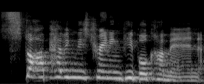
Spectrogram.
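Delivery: mock, high-pitched, half-shouted, demanding tone. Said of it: "yelled at them".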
